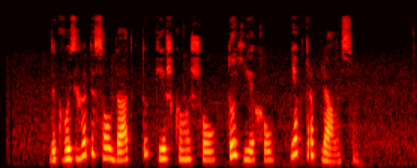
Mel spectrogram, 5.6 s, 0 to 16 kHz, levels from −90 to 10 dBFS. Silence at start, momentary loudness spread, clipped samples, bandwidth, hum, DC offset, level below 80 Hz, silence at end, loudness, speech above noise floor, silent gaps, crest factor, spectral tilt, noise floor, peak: 0.65 s; 11 LU; under 0.1%; 11.5 kHz; none; under 0.1%; -80 dBFS; 0.8 s; -29 LUFS; 34 dB; none; 20 dB; -5 dB/octave; -62 dBFS; -10 dBFS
